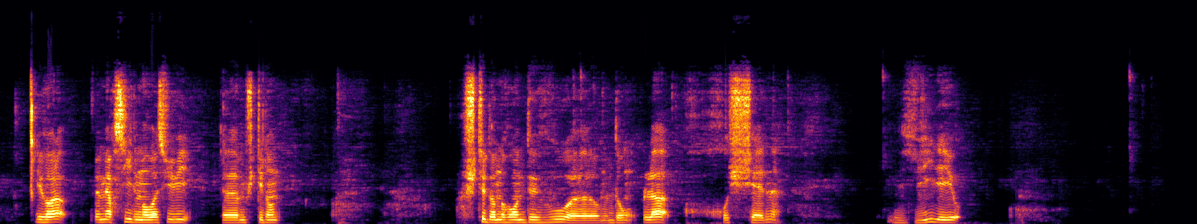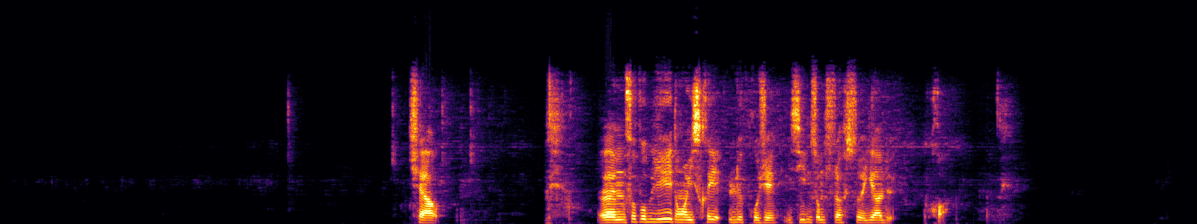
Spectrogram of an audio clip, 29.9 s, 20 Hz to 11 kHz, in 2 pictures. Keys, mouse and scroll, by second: 0.0 scroll down 1, 0.2-1.6 middle drag, 1.6-2.0 scroll down 5, 2.0-4.2 middle drag, 4.2 KP_1, 5.0-5.5 shift+scroll up 4, 6.1-6.5 ctrl+scroll up 4, 6.5 ctrl+scroll down 5, 6.7 scroll up 2, 7.2 right click, 7.4 Tab, 8.4 Tab, 9.9 right click, 11.5 right click, 14.3 Tab, 18.4 scroll down 1, 18.6-20.0 middle drag, 20.0 a, 20.2 scroll down 5, 20.5-22.0 middle drag, 22.0 ctrl+s.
